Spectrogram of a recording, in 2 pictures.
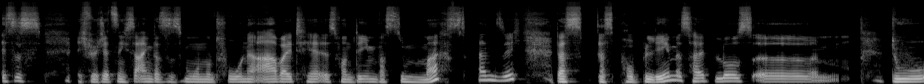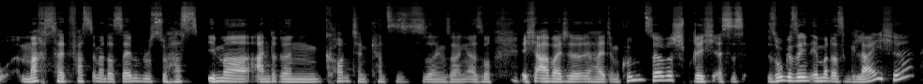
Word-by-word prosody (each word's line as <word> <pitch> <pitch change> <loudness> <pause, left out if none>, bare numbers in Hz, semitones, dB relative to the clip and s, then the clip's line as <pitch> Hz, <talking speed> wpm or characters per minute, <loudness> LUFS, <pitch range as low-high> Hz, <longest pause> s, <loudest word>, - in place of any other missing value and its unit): es 150 +2 -5
ist 145 -5 -2 0.3
ich - - -8
würde - - -4
jetzt 115 -1 -1
nicht 120 -3 -4
sagen, 130 +1 -1
dass 120 0 -4
es 110 - -6
monotone 120 0 -4
Arbeit 125 0 0
her 125 -1 -3
ist 115 - -5
von 120 -2 -5
dem, 125 0 -4
was 110 0 -5
du - - -6
machst 115 - -2
an 200 0 -2
sich. 215 +7 -3 0.3
Das 125 0 +3
das 120 -1 -2
Problem 125 - 0
ist 185 -4 -3
halt 145 +1 -2
bloß, 145 +1 -1
ähm, 125 - -4 0.5
du 130 0 +2
machst 140 +5 +3
halt 135 -2 +2
fast 145 0 -2
immer 140 -1 -1
dasselbe, 135 +3 +1
bloß 130 -1 -2
du 135 -5 -2
hast 130 +1 -2
immer 140 -3 +5
anderen 125 -1 +1
Content, 140 -5 -4
kannst 120 -4 -8
du - - -8
sozusagen 115 0 -5
sagen. 110 +1 -4
Also 115 0 -2 0.3
ich - - +3
arbeite 130 -1 +5
halt 120 0 +1
im 115 -1 -5
Kundenservice, 195 +1 +3
sprich, 135 -3 +1
es 130 -1 +1
ist 130 - -3 0.2
so 150 +5 +4
gesehen 170 -1 +6
immer 155 +1 +4
das 135 -1 0
Gleiche, 215 - +2
130 Hz, 185 wpm, -25 LUFS, 120-145 Hz, 0.5 s, gesehen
